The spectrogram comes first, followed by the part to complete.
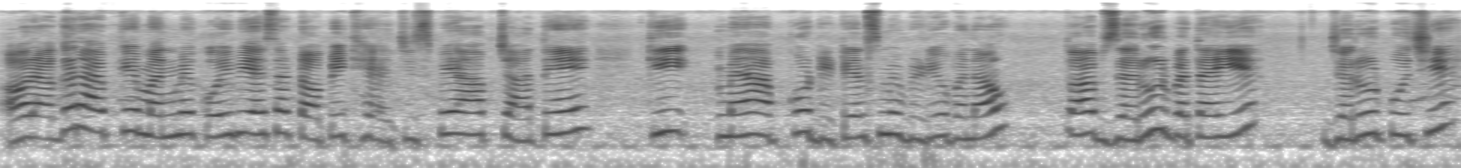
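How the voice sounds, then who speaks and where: A woman teaching a Hindi lesson in a high, bright voice. She talks slowly and patiently, repeating syllables one by one in a drill. A faint hum of noise sits under the recording. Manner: patient, drawn-out syllable drills with frequent "theek hai". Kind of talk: slow spoken lesson.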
